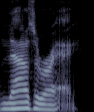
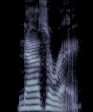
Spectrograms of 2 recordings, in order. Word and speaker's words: Nazaré: And he goes to this place in Portugal called Nazaré. Nazaré, N-A-Z-A-R-E with an emphasis on the E. Nazaré, Portugal.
